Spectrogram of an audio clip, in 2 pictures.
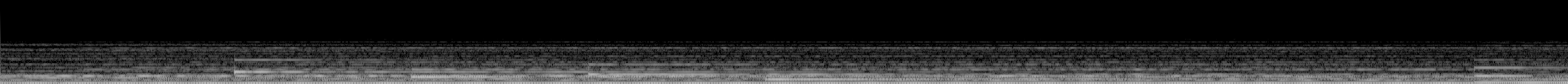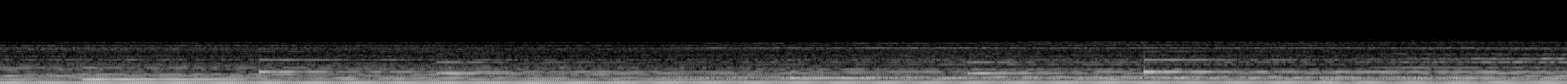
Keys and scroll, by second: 5.0 space, 11.4 space, 28.3 space.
